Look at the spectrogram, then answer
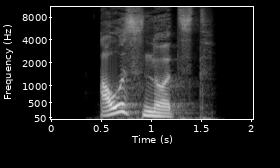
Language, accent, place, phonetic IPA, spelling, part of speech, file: German, Germany, Berlin, [ˈaʊ̯sˌnʊt͡st], ausnutzt, verb, De-ausnutzt.ogg
- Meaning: inflection of ausnutzen: 1. second/third-person singular dependent present 2. second-person plural dependent present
